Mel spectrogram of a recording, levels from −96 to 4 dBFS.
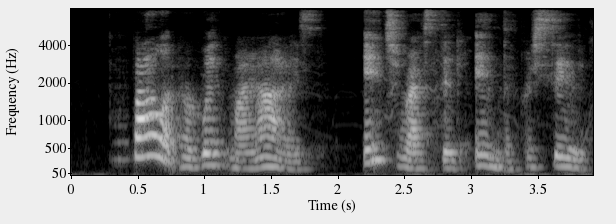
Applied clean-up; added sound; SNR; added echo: neural mask model DeepFilterNet 3.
